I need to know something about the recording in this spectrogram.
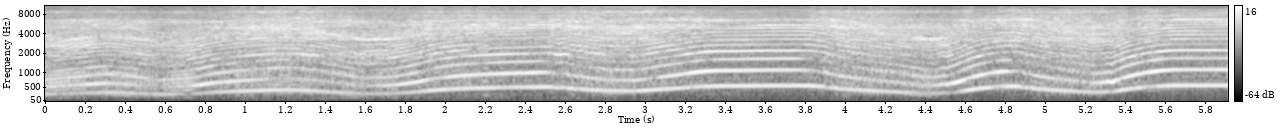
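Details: HPI Racing MT2 nitro RC truck, secondhand, unused for a while, primed: high, buzzy note that surges and sags instead of holding steady; runs rough, owner suspects fuel system a bit clogged from sitting.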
